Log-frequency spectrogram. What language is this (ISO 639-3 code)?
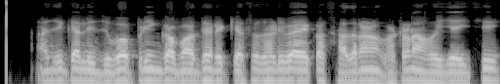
ori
